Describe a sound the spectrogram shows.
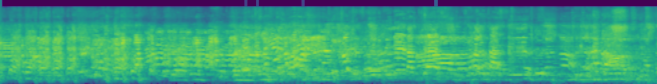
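A crowd of men and women talk and cheer loudly close by.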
